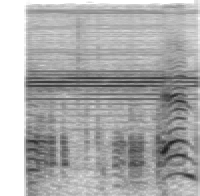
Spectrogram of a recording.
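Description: A loud, steady high-pitched tone, like a buzzer, starts abruptly a moment in and holds without pulsing, with a voice starting near the end.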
